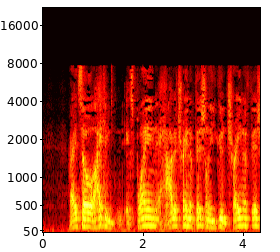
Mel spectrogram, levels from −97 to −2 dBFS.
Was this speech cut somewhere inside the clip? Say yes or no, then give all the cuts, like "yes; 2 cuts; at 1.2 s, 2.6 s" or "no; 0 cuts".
no; 0 cuts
